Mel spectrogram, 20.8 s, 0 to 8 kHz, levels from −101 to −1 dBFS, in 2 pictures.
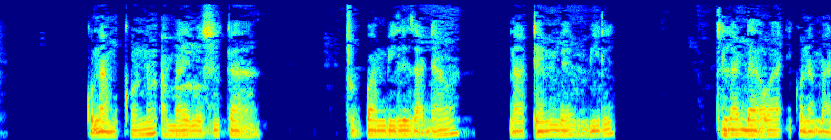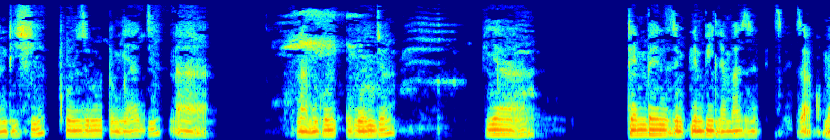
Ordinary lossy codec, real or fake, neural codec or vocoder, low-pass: MP3, 32 kbps; fake; vocoder, 44.1 kHz, 80 mel bands, Vocos; 7.2 kHz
